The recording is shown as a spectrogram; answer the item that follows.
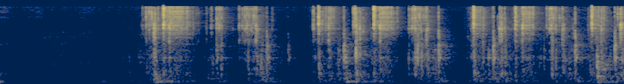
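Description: Plastic bead chain of a roller shade being pulled by hand, rattling through its clutch and the wall-mounted cord safety tensioner: a fast, irregular run of sharp clicks starting about a second in.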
